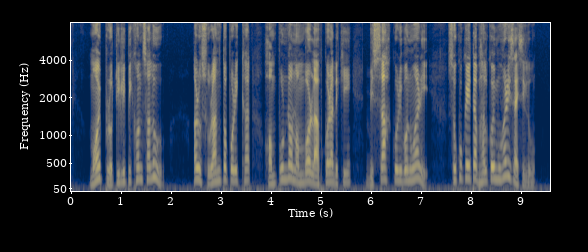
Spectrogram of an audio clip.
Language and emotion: Assamese, surprised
